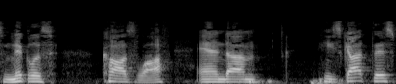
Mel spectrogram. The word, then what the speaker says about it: Nikolas: Believe it or not, it's spelled exactly like it sounds. N-I-K, no C in Nikolas. Nikolas Kozloff.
